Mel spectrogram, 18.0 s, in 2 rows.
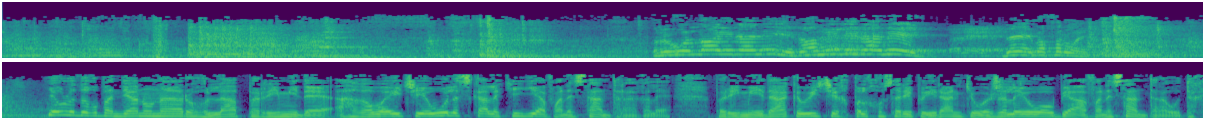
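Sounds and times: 
metallic knocks of the iron door: 0.0 - 4.4
heavy iron prison door in Herat opened by a guard: 0.0 - 4.7, 8.1 - 9.3
speech: 4.9 - 8.4, 9.3 - 18.0.

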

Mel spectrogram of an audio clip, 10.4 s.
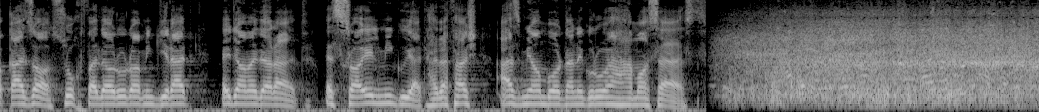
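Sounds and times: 
speech: 0.0 - 7.5
Israeli tanks and armored vehicles around the Gaza Strip: 7.2 - 10.3.

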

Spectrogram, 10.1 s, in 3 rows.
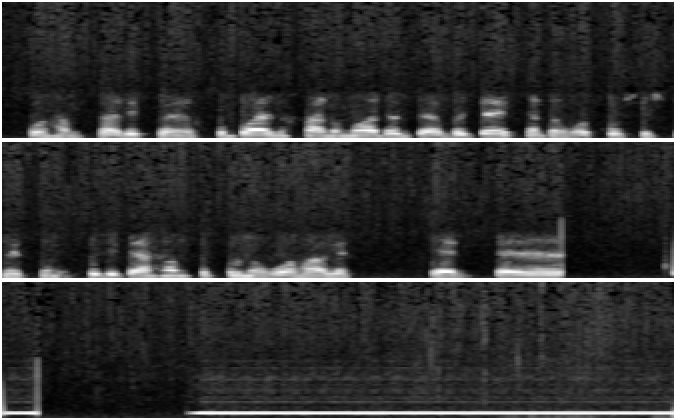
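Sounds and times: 
speech: 0.2 - 6.2
telephone dial tone after a guest's call is cut off: 7.7 - 10.0.

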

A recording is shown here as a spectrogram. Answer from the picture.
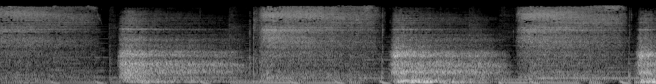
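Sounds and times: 
deep breaths in and out as a stress-relief breathing exercise: 0.0 - 6.5.

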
